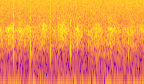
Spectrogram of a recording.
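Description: Faint, scattered applause from a small audience: individual hand claps, about four or five a second.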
